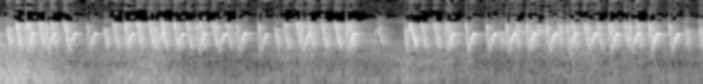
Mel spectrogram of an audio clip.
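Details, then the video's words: Chatty bar-winged prinia singing to prompt other prinias to reply; nearly continuous rapid trains of sharp, high ticking chirps, about two or three per second, broken by one short pause midway. "Inilah suara ciblek GACOR paling di gemari, SEMUA ciblek pasti langsung NYAUT"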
